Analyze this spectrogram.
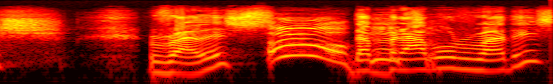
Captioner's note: high voice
